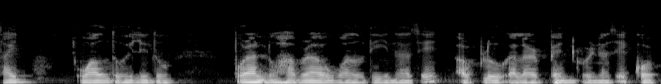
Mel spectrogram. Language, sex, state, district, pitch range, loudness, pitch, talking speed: Nagamese, male, Nagaland, Dimapur, 85-95 Hz, -18 LUFS, 90 Hz, 170 wpm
